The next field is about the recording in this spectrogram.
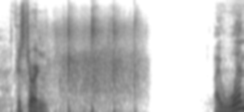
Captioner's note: crowd clapping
